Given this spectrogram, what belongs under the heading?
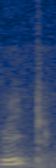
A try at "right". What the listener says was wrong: Oh, R-I-G-H-T. Oh, when you see I-G-H-T, that means you pronounce it I. Right.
